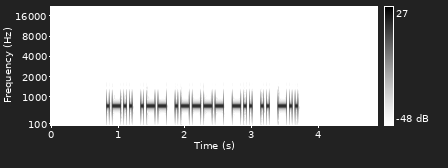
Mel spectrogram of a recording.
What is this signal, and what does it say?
Morse code, heard as a keyed tone, about 28 wpm, 700 Hz. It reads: LW1DID
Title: DXCC-100 Call Signs - 6 Characters - 28wpm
